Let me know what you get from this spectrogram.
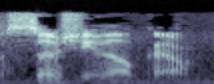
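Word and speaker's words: Xochimilco: that still exists today I think is called SOI milkco XO c i m i l c sohi milco I'm not totally certain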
